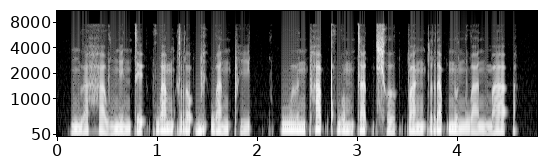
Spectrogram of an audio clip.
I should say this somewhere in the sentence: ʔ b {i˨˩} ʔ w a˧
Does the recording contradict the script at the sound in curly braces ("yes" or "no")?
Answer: yes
